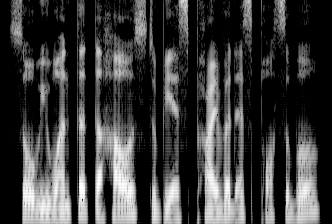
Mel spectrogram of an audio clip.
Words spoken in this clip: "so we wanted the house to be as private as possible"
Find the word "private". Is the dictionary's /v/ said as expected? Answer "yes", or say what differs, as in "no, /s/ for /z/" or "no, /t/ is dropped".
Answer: yes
